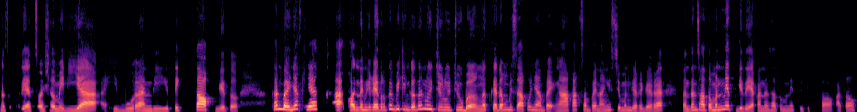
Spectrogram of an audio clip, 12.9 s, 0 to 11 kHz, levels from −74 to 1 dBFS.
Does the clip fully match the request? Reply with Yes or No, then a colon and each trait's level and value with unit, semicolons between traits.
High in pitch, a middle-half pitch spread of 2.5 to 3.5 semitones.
No: high, 230 Hz; average, 4.5 semitones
